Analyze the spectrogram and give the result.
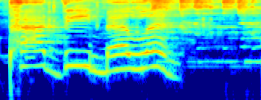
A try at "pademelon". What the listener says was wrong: Nope, not quite. You're saying it as patty instead of paid.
